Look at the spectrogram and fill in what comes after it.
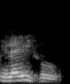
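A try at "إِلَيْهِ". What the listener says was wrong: হ্যাঁ, ইলাইহু এইবার সুন্দর হচ্ছে, ইলাইহু।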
